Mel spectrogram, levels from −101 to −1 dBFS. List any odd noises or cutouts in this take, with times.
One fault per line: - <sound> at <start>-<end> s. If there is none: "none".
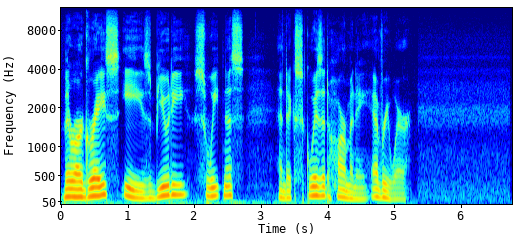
none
